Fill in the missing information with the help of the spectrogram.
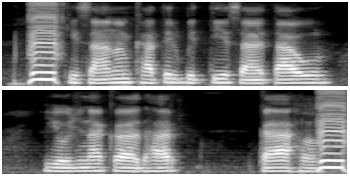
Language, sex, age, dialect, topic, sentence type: Bhojpuri, male, 18-24, Western, agriculture, question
